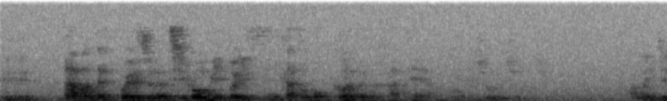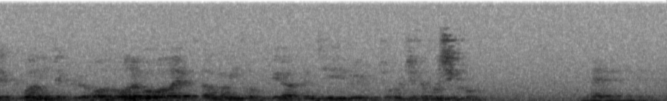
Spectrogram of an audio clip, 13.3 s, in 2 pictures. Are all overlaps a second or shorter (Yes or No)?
Yes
